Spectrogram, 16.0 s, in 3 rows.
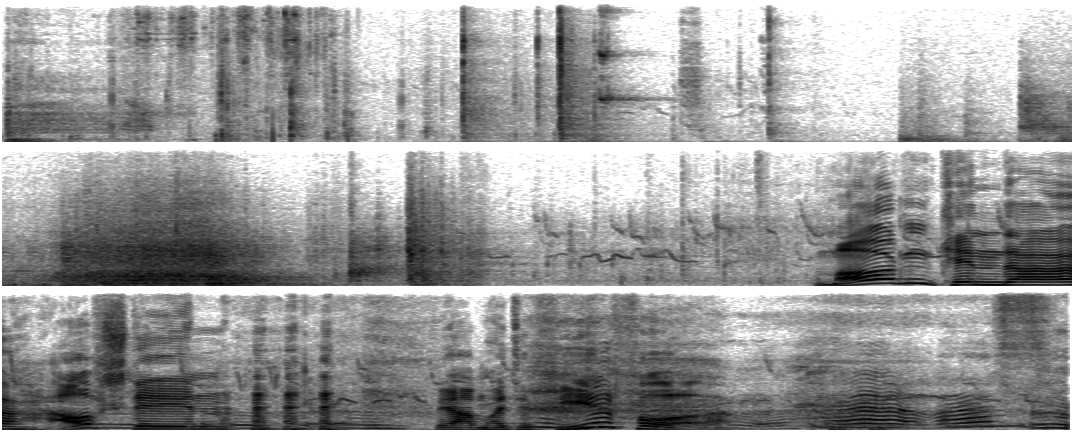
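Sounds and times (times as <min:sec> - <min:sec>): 
camper van door being unlocked: 0:01.6 - 0:05.0
camper van sliding door scraping open: 0:04.7 - 0:08.0
speech: 0:09.5 - 0:15.9
laughter: 0:09.5 - 0:16.0.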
